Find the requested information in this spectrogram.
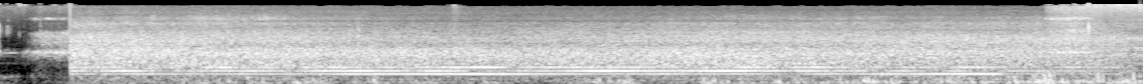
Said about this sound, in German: Aber es geht tatsächlich um den Kern der Sache, die Daimler-Hupe. Kennt ihr die? Die Daimler-Hupe, die macht so so in etwa.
